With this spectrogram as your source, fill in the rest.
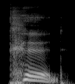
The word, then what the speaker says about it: could: me repeat should would could make sure you don't pronounce the L in these three words some people do this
